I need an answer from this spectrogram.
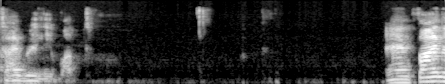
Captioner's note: pause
